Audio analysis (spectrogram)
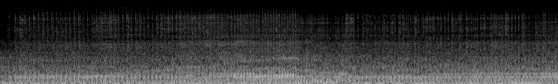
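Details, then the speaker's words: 2009 SYM Symba 100cc motorbike riding at steady throttle with an uneven metallic clatter over the buzz; the exhaust/muffler is loose where it joins, the owner thinks from a screw missing since that day. "And you can hear that clattering sound. That is the exhaust system loose. I think I'm missing a screw, which happened today."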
